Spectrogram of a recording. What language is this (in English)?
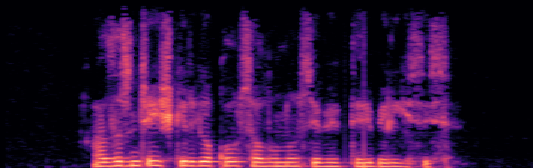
Kyrgyz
